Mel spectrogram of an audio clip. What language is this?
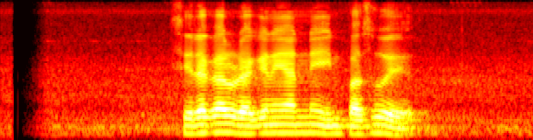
Sinhala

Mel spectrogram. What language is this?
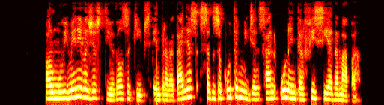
Catalan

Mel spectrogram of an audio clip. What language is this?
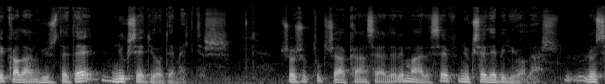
Turkish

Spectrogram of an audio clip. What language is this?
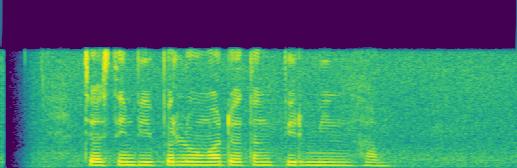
Javanese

